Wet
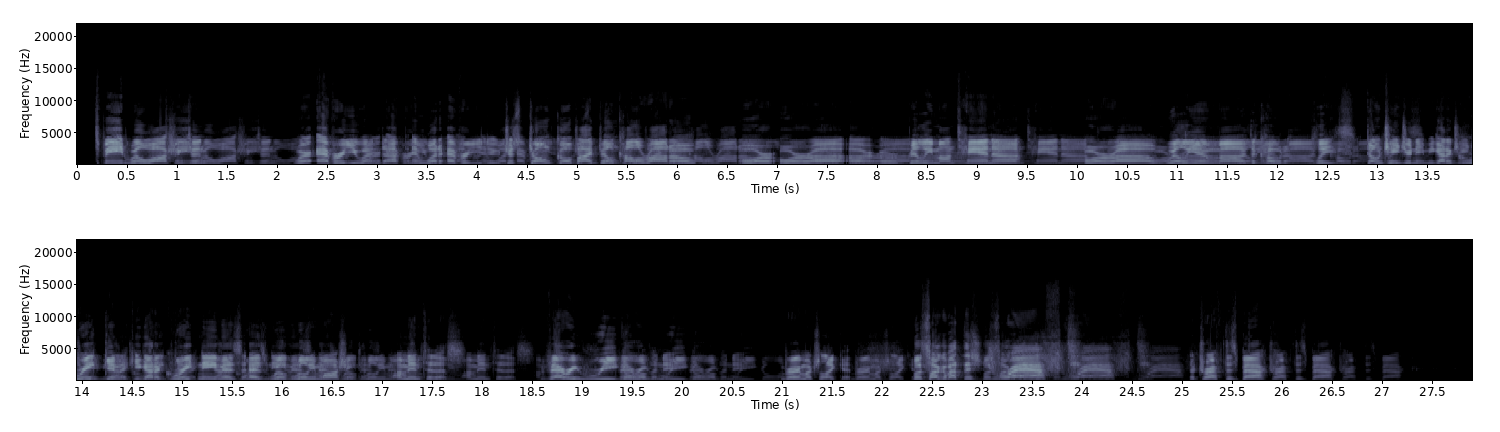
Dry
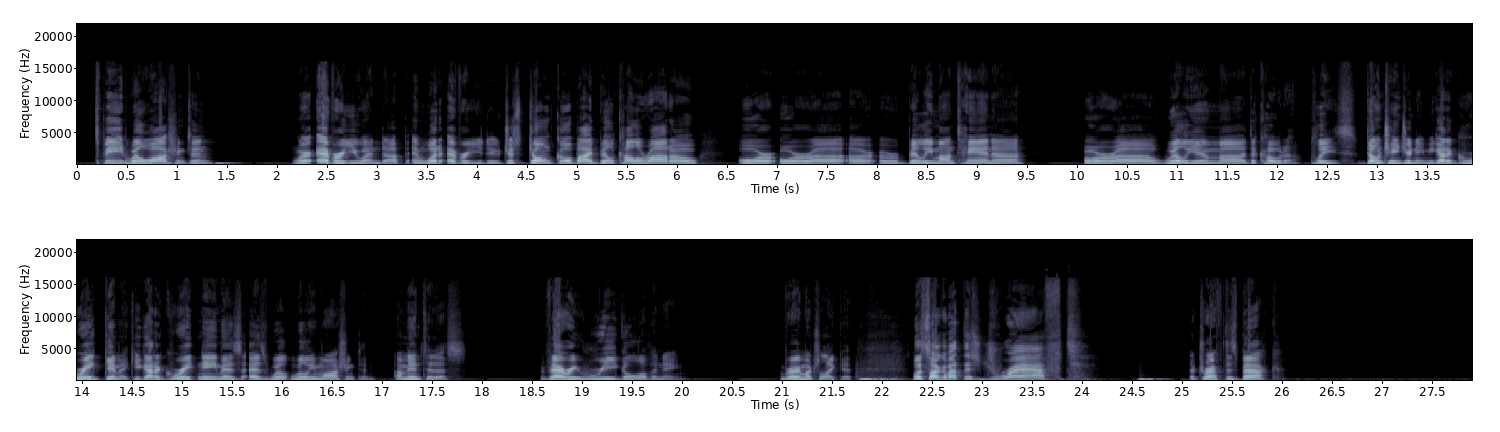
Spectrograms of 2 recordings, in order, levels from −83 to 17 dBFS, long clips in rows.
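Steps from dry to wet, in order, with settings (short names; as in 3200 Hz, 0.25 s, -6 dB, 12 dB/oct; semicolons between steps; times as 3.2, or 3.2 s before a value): limiter -13.5 dBFS, peak gain reduction 9 dB; band-pass 2900 Hz, Q 2.2; on a send: feedback echo 0.695 s, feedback 18%, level -11.5 dB; on the sum: gain +5 dB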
